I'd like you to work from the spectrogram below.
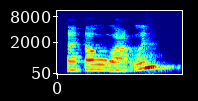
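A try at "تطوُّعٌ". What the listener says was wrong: Tatawwu'un. Wu bukan wa. Tatawwu.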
